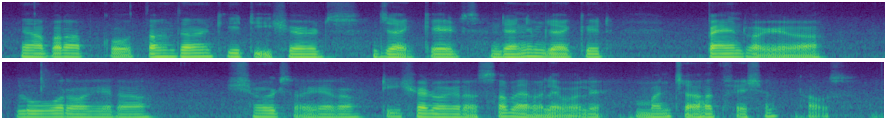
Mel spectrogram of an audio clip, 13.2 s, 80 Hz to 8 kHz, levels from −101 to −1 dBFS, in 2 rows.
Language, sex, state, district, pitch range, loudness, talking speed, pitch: Hindi, male, Bihar, Lakhisarai, 120-135 Hz, -28 LUFS, 105 wpm, 125 Hz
